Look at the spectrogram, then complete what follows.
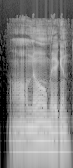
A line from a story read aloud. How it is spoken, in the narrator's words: said Mom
